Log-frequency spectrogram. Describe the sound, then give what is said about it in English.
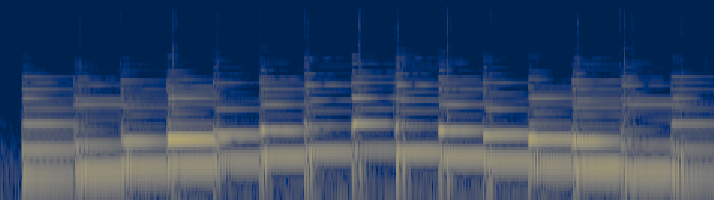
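A D flat major scale played on a sustained, bright-toned instrument, each note held for roughly half a second in a steady, even rhythm as the pitch climbs and then descends again. There are no voices. “The major scale begins on D flat. It sounds like this.”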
